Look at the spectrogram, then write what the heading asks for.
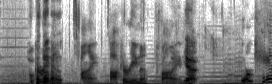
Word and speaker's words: Ocarina: Oh, what was the awful pronunciation of Ocarina? Orcana. No! Don't breathe life into that, you fool! Ocarina?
